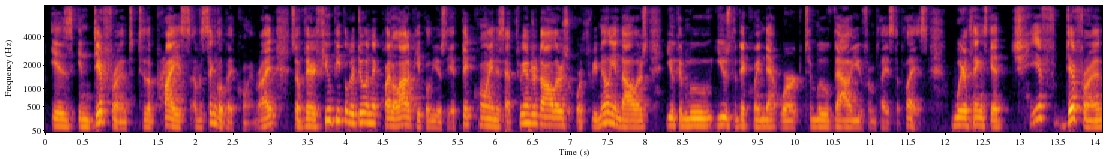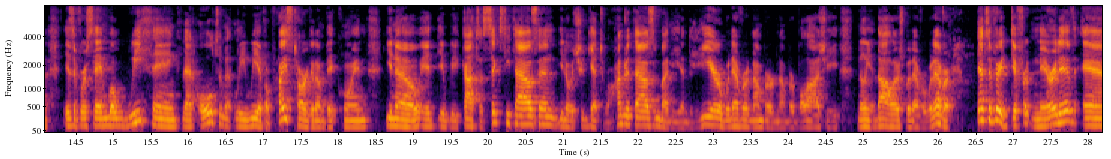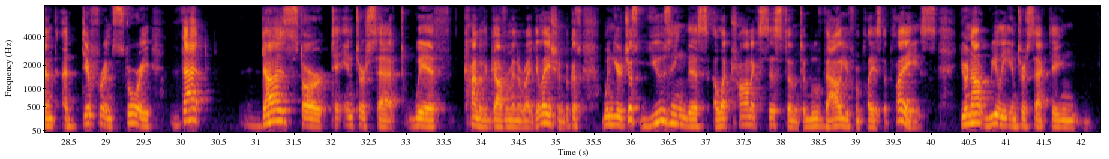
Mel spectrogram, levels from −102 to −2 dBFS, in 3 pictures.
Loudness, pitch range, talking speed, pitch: -26 LUFS, 110-140 Hz, 200 wpm, 120 Hz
